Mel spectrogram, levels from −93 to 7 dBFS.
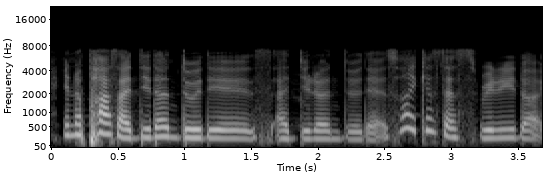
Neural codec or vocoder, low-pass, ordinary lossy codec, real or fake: none; 7.2 kHz; none; real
